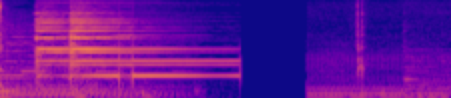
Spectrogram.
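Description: A click followed by a bright bell-like ding of several ringing tones, which lasts about a second and cuts off suddenly. It is the notification-bell sound effect of a subscribe-button animation.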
